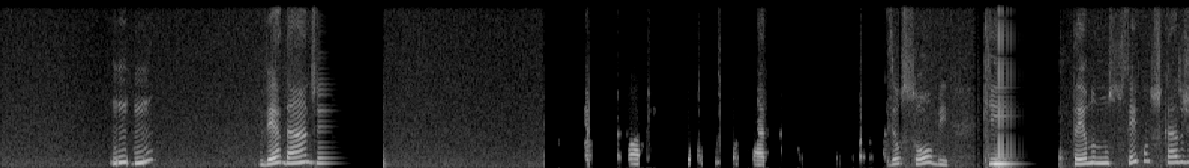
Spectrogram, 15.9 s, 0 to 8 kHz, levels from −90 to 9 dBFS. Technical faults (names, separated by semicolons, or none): short concealed packet loss; long network dropout; other side's voice leaking through; speech suppressed in double talk; background gated by the echo canceller; repeated packet loss (robotic sound)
